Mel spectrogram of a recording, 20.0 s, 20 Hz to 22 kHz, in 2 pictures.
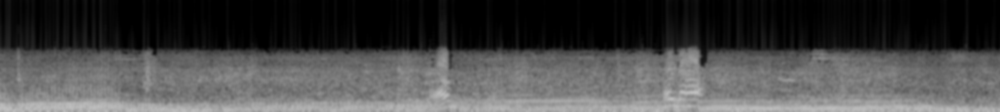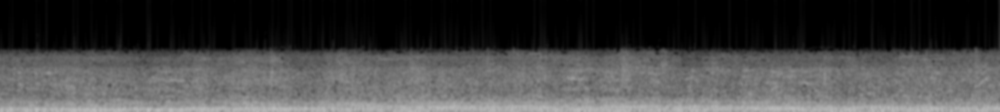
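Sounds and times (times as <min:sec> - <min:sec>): street traffic noise: 0:00.0 - 0:20.0
vehicle engines running: 0:00.0 - 0:20.0.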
